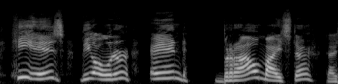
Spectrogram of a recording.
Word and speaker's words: Braumeister: He is the owner and Braumeister.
